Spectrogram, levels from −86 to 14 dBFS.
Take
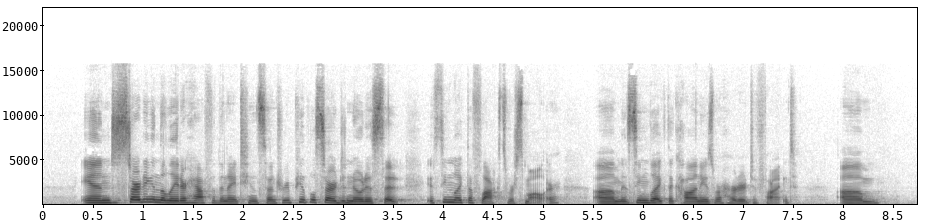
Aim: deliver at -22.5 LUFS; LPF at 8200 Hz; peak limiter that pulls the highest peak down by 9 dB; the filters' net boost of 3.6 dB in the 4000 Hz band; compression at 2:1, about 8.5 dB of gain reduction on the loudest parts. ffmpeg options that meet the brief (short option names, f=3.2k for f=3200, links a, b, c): -af "lowpass=8.2k,equalizer=f=4k:t=o:g=5,acompressor=threshold=-25dB:ratio=2,volume=6.5dB,alimiter=limit=-12.5dB:level=0:latency=1"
